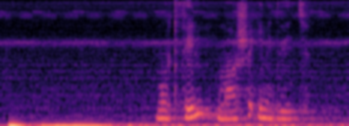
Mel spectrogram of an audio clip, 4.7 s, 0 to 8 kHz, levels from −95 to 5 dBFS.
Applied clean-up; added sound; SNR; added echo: none; none; none; reverberation time 2.3 s.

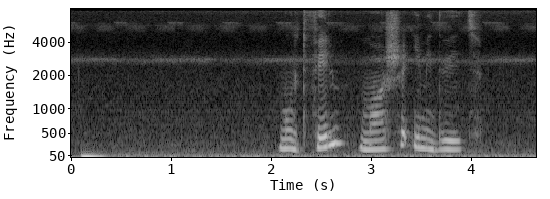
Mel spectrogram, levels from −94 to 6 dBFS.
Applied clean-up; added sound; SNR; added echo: none; none; none; none.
